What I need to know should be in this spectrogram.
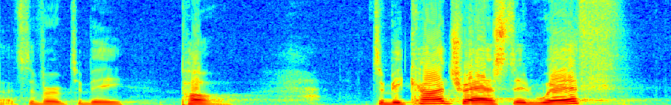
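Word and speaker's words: פה: How do you pronounce it? Po.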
